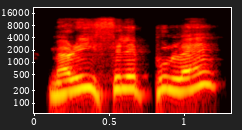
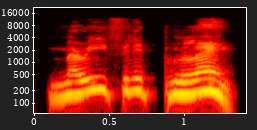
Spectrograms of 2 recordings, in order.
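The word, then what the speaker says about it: Marie-Philip: Jordan Romano Felix Jose Mary Philip or sorry Mary Philippe I gotta say it right uh kale mccar Nathan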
